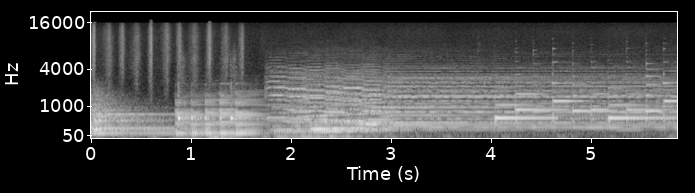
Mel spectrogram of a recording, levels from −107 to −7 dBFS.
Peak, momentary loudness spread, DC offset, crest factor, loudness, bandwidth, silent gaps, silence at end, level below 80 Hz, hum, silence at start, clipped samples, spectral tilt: -12 dBFS; 7 LU; under 0.1%; 16 dB; -28 LUFS; 16 kHz; none; 0 s; -50 dBFS; none; 0 s; under 0.1%; -6 dB/octave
